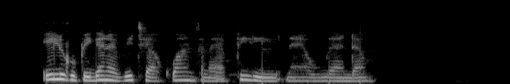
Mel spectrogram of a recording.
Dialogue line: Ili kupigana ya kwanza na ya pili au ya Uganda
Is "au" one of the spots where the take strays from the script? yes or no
yes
